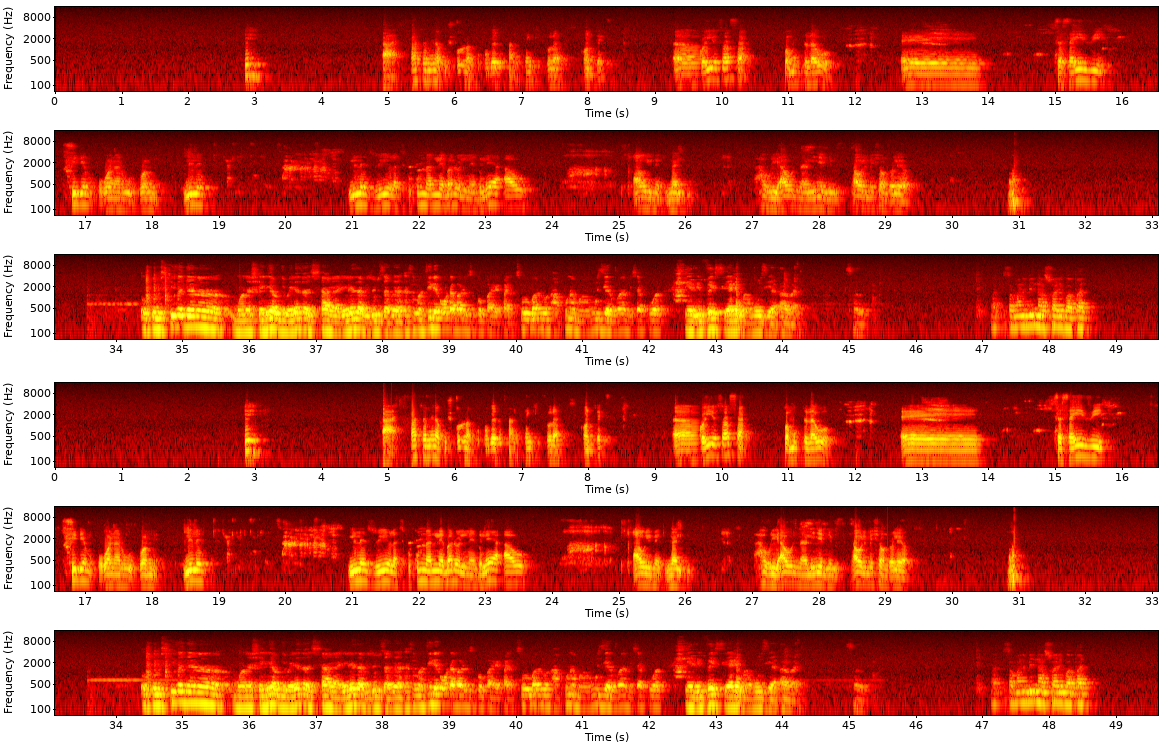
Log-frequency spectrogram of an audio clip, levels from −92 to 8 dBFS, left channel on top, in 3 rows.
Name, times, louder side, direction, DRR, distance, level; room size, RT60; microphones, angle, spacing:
voice 1, 4.9-7.6 7.9-8.0 9.3-10.3 10.9-12.2 12.7-13.8 14.7-16.0 16.7-18.0 18.4-18.8 19.1-19.2 20.0-21.7 21.9-23.6 24.2-24.9 25.2-26.0 26.5-26.7 27.0-29.3 30.8-31.0, right 5 dB, 65° right, 0.4 m, -25 dB
voice 2, 33.6-44.3 45.1-45.2, left 1 dB, 75° left, 1.2 m, -21 dB
voice 3, 47.1-48.5, left 1 dB, ahead, 1.2 m, -24 dB
3.6 x 2.4 x 3.1 m
head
